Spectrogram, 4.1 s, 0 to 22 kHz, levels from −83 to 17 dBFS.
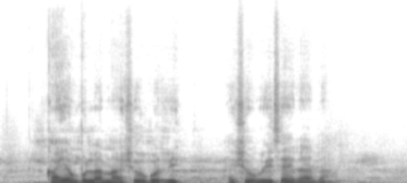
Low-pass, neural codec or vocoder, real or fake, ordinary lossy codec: none; codec, 44.1 kHz, 7.8 kbps, Pupu-Codec; fake; none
